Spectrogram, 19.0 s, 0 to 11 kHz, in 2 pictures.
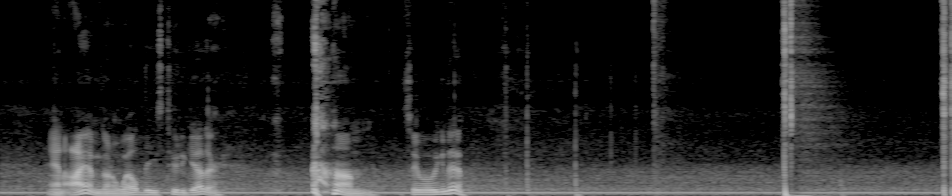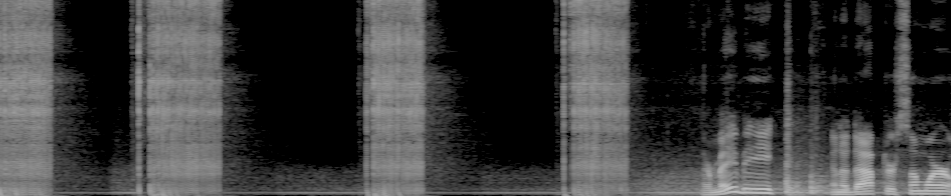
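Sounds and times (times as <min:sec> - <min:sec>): welder arc bursts: 0:07.8 - 0:08.3, 0:09.4 - 0:12.1, 0:13.1 - 0:14.2, 0:15.1 - 0:16.0.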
